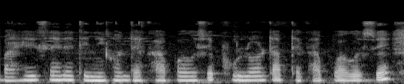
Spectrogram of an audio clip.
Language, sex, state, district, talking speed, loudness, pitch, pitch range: Assamese, female, Assam, Sonitpur, 165 wpm, -16 LUFS, 190 Hz, 175-195 Hz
